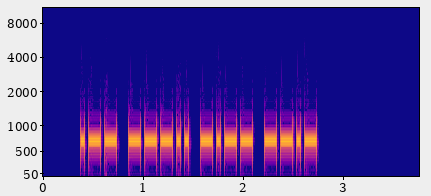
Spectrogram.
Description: Morse code, heard as a keyed tone, about 32 wpm, 700 Hz. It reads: W8YQ
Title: USA Call Signs - 4 Characters - Repeated 3x - 30wpm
